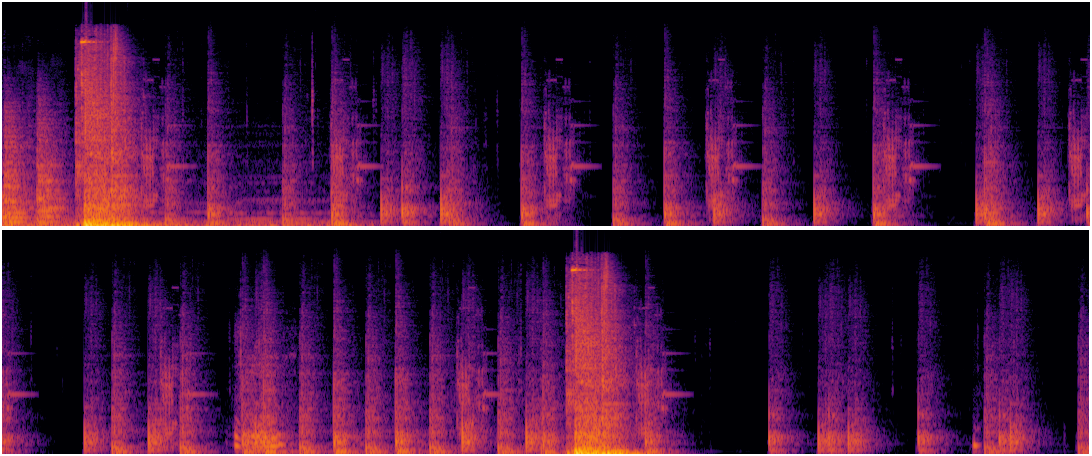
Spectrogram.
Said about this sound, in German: Warum geht die Tür plötzlich zu?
